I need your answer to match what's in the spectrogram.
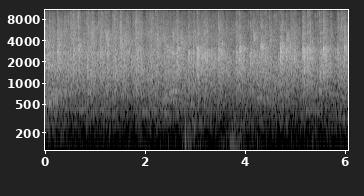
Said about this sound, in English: Come on, clap your hands for freedom.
